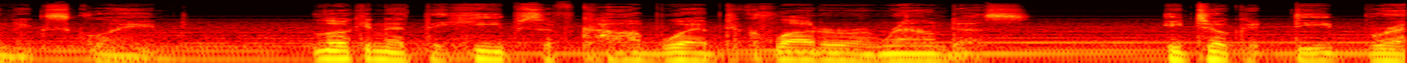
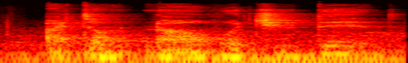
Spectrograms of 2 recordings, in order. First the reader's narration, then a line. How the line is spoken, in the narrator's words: she whispered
